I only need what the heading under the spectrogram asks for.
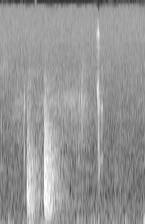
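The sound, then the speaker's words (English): Two quick slurping sips of beer, followed by a few faint mouth clicks and a soft swallow; quiet overall, with no talking. “Take another sip.”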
